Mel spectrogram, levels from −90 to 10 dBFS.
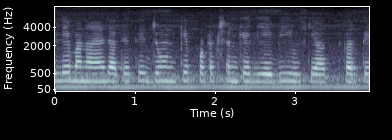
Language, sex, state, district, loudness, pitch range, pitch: Hindi, female, Delhi, New Delhi, -17 LUFS, 235-255 Hz, 245 Hz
